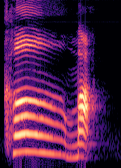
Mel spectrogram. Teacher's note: O M, ele não nasaliza o segundo A, ele nasaliza o primeiro A, cama, ok? E não é dígrafo vocálico, porque o M não está depois do primeiro A, dentro da sílaba do primeiro A. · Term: nasalização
